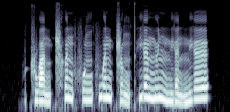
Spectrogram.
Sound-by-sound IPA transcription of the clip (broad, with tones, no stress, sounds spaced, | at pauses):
ʈ͡ʂ w a̰˨˩ n ʈ͡ʂʰ ə˥˩ n f ɤ˧˥ ŋ f w ə˥˩ n ʈ͡ʂ ɤ̰˨˩ ŋ t̪ʰ j ɛ˥˧ n̪ y˥˩ n n̪ j ɛ̰˨˩ n n̪ j ɛ˥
